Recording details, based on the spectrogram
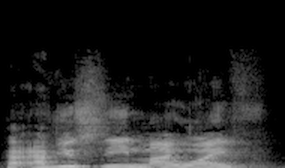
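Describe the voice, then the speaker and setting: A man plays a wary, sour cab driver in a radio drama. His voice is high and bright in an echoing room. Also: level tone, slow pace, full character voice. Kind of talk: radio play acting. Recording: roomy, echoing sound.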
